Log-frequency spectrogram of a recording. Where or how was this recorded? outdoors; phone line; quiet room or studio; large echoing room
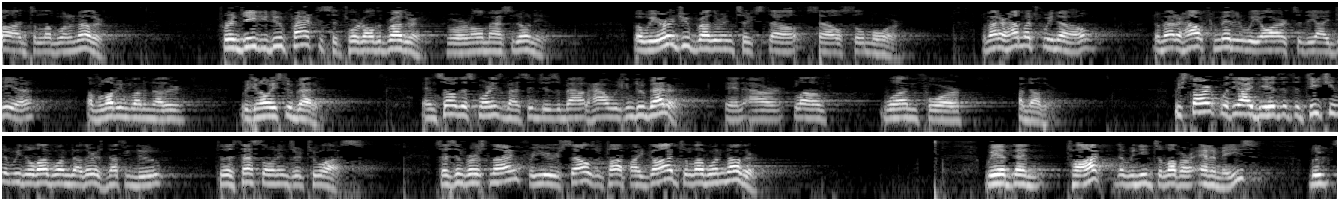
large echoing room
